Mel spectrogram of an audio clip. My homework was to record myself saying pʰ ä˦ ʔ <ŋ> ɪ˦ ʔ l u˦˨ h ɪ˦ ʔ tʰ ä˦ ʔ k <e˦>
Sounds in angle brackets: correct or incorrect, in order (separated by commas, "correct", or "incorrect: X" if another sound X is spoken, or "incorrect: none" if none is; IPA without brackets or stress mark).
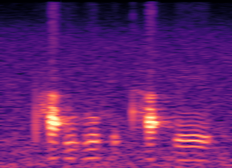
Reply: correct, correct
